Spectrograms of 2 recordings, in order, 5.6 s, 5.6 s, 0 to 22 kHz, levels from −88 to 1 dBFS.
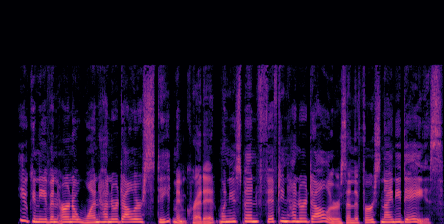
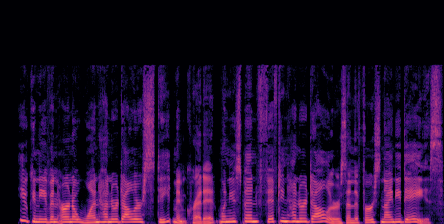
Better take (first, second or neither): neither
